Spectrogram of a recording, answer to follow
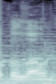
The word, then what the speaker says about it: Balone: Well, at least we know Balone rhymes with alone, so I think I'm pronouncing it right.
